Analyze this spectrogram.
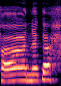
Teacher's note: ہا جو ہے یہ وسط الحلق سے ادا ہوگا، کھڑی زبر کی وجہ سے اس کو کھینچنا بھی ہے ایک الف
